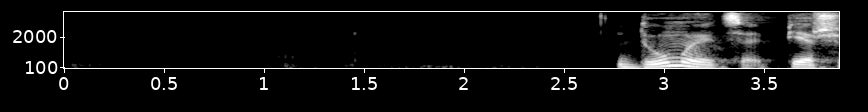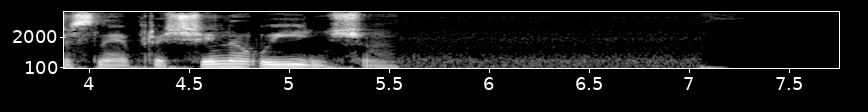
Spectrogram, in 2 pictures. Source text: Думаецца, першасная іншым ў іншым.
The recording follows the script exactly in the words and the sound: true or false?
false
